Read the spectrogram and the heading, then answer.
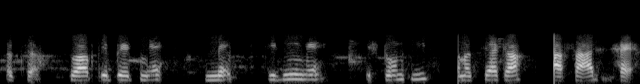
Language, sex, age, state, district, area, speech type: Hindi, male, 60+, Uttar Pradesh, Sonbhadra, rural, conversation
